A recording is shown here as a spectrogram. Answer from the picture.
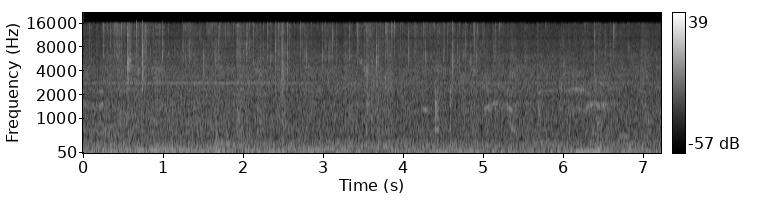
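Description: Rain falling steadily, an even hiss of rain with scattered sharp drip ticks.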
